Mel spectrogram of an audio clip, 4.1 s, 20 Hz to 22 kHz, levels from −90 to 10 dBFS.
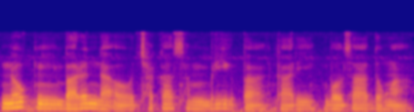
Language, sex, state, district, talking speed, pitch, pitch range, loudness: Garo, male, Meghalaya, North Garo Hills, 100 wpm, 100 Hz, 100-115 Hz, -18 LUFS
